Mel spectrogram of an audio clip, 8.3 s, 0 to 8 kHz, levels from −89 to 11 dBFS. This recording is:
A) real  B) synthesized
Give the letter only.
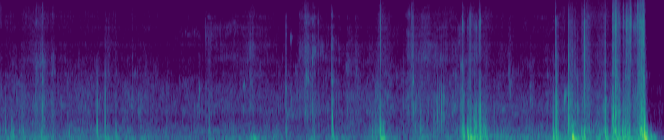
B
